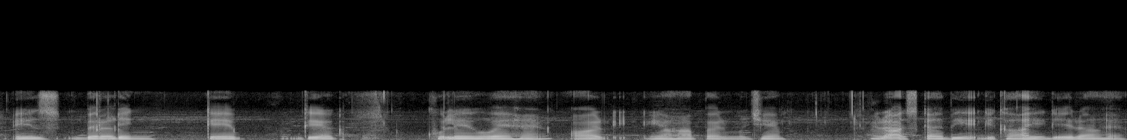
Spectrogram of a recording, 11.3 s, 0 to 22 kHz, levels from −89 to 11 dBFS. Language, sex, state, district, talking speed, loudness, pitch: Hindi, female, Bihar, Kishanganj, 90 wpm, -18 LUFS, 205 Hz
